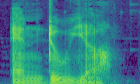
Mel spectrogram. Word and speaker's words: nduja: The correct pronunciation is Andouille. Andouille. – Okay. This is a spicy pork sausage in the pork family. Here it comes. Handing her the sausage. – Okay. N-D-U-J-A. – Yes, that's how it's spelled. N-D-U-J-A. – I was like, okay, that's an interesting way to pronounce it. – All right. So it's, I don't think I've ever had this, but Andouille. Andouille? – Correct. – I'm going to give you a correct. It's Andouille, which is pretty close. N-D-U-J-A.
